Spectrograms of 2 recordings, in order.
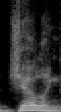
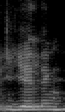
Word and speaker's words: Jelling: at a town called Jelling. We used soft. Yelling. Okay, I was close. Yeah. But, Well, you can just those say are- yelling because that's the same pronunciation, basically.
